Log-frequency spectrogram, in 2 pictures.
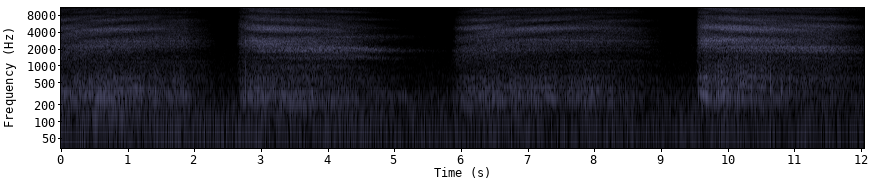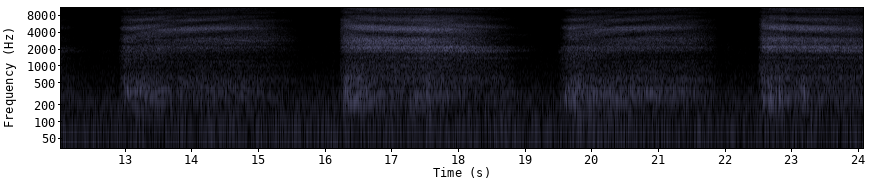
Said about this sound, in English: Bhastrika breath, deep breath in, powerful breath out.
